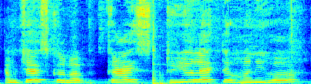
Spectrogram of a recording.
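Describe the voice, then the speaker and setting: A woman's voice: high voice, steady tone, brisk, warm tone, slight background noise, rough recording. A woman from Liberia, casually demonstrating cooking in a home kitchen and chatting directly to her viewers, often repeating herself. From Liberia, West Africa. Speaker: cooking vlogger.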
